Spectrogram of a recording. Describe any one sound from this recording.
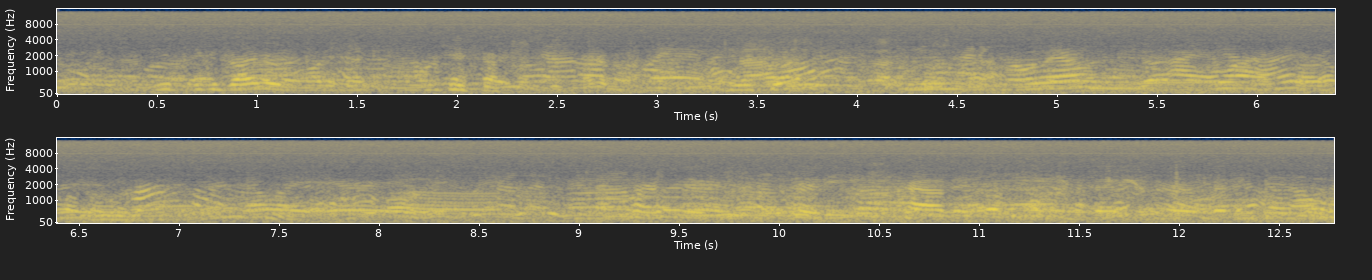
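A crowd of men and women chat and talk over one another outdoors.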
